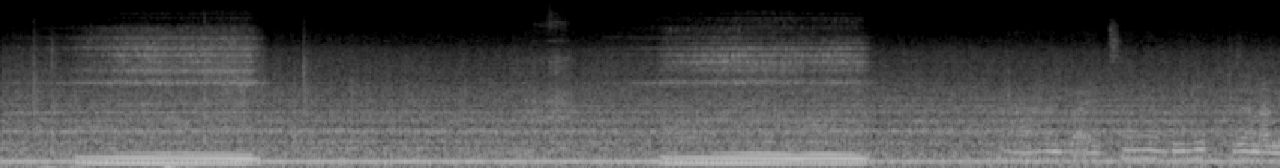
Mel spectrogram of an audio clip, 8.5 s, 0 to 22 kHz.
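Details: Adult dad snoring beside his sleeping 7-week-old baby: two long, deep, rumbling snores a few seconds apart with quiet breathing between, soft voices in background.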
